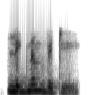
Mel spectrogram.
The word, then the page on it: lignum vitae: Indian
